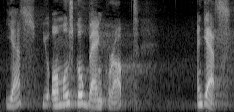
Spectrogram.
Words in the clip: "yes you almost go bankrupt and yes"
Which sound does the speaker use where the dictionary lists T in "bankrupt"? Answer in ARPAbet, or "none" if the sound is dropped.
T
